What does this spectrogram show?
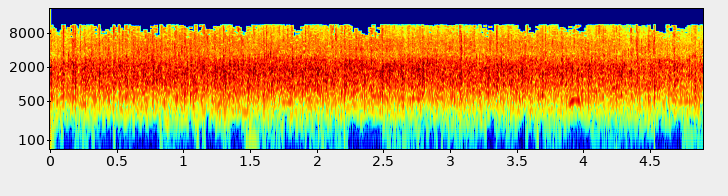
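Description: Sustained audience applause for a joke about Pedro Sánchez and Susana Díaz, a dense, steady clatter of many hands clapping at an even, fairly loud level for about five seconds, with no voices standing out.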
